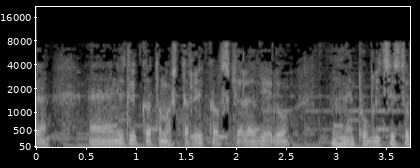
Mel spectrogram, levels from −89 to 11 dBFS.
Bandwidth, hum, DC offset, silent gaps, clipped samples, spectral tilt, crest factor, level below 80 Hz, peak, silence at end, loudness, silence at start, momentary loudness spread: 8 kHz; none; under 0.1%; none; under 0.1%; -4.5 dB/octave; 16 dB; -44 dBFS; -10 dBFS; 0 s; -25 LUFS; 0 s; 6 LU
